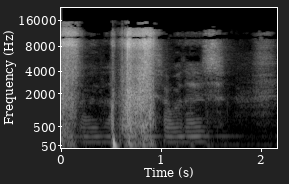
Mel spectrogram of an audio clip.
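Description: Handling noise with a sharp knock about half a second in, followed by a brief, faint murmur of a person's voice.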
